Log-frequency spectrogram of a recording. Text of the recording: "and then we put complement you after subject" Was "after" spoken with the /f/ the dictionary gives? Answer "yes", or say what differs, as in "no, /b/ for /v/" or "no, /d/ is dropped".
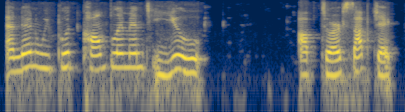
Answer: no, /p/ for /f/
